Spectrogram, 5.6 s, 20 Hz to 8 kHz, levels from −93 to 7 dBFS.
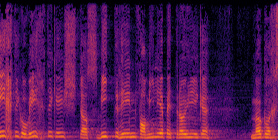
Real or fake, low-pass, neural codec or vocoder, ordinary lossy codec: real; none; none; none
